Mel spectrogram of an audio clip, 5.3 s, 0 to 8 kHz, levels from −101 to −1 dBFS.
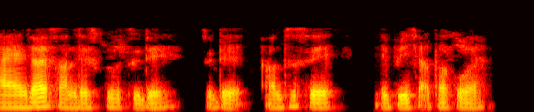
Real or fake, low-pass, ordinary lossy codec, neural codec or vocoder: real; 7.2 kHz; AAC, 16 kbps; none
